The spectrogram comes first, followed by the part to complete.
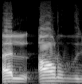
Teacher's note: را ساکن ہے، اور را ساکن سے پہلے زبر ہے تو را اس میں پر ہے، موٹی پڑھی جائے گی، اور آخر میں ضاد، حرف ضاد، اسے بھی اپنے موٹا پڑھنا ہے۔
